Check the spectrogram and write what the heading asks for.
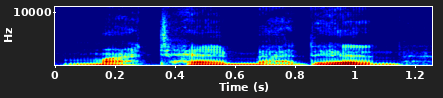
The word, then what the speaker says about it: Martin Madden: point out that uh it's pronounced martin madden never heard it pronounced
